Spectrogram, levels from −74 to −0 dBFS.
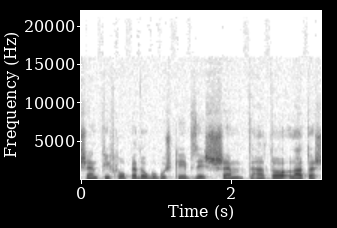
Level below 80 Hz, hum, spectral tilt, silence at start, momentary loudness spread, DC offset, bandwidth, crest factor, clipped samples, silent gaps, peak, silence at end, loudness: -60 dBFS; none; -4 dB/octave; 0 s; 8 LU; under 0.1%; over 20 kHz; 18 dB; under 0.1%; none; -10 dBFS; 0 s; -28 LUFS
